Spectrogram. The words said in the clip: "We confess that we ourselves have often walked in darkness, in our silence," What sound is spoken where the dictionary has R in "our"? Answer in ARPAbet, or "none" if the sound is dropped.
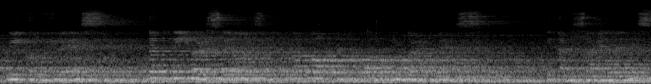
W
